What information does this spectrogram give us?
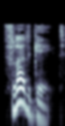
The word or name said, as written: floodgate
